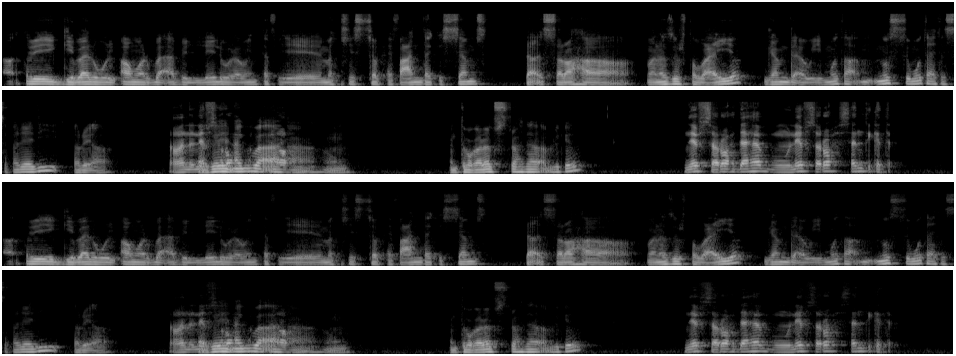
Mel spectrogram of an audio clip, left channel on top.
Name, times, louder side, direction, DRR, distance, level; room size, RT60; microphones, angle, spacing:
voice 1, 0.0-4.8 5.2-10.6 11.5-13.0 14.0-15.3, left 2 dB, 35° left, 0.6 m, -29 dB
voice 2, 11.2-11.6 12.3-12.4 16.3-18.4, left 4 dB, 65° left, 0.9 m, -29 dB
13.0 x 5.9 x 3.2 m
head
